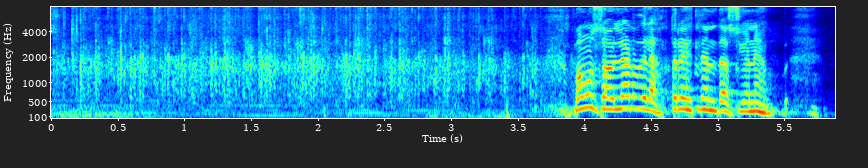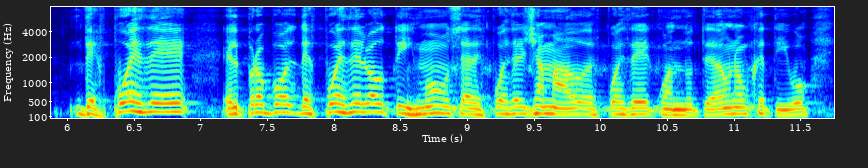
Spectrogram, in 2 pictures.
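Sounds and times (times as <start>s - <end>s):
audience applauding: 0.0s - 4.1s
speech: 3.9s - 11.7s.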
